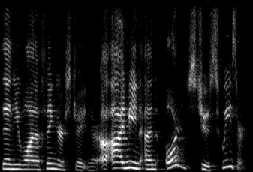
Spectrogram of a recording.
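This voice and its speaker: A woman's voice: on the high side, big pitch swings, normal speed, bright, forceful tone. A woman playing a wry, put-upon schoolteacher in a radio sitcom, with a dry, wisecracking delivery. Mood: dryly resigned. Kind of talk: radio sitcom acting and narration.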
